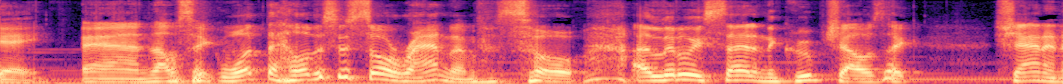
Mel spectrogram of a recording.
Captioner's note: laughs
